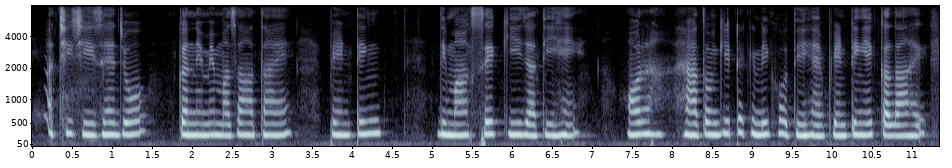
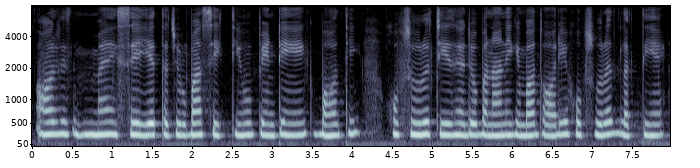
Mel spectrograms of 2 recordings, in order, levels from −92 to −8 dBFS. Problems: none marked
